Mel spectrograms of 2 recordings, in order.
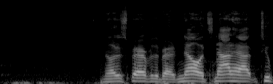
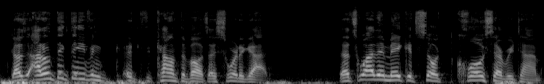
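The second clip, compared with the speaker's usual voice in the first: ordinary talk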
